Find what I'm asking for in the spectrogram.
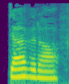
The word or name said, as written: davidoff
